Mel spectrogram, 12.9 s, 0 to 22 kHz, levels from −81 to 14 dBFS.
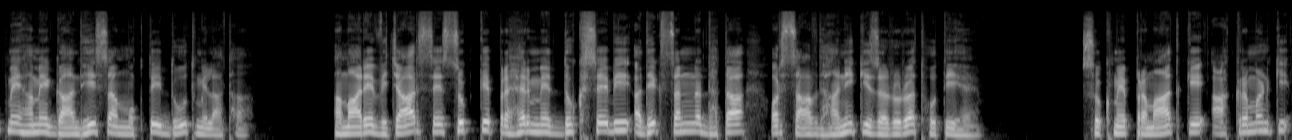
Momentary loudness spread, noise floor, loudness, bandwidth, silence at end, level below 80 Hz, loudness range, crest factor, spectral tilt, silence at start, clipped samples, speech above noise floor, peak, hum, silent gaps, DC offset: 8 LU; -88 dBFS; -17 LUFS; 16 kHz; 0 s; -52 dBFS; 3 LU; 16 dB; -5.5 dB/octave; 0.1 s; under 0.1%; 71 dB; 0 dBFS; none; 3.24-3.32 s, 10.44-10.82 s; under 0.1%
